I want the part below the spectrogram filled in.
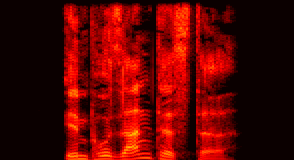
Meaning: inflection of imposant: 1. strong/mixed nominative/accusative feminine singular superlative degree 2. strong nominative/accusative plural superlative degree
- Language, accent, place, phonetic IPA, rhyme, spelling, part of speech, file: German, Germany, Berlin, [ɪmpoˈzantəstə], -antəstə, imposanteste, adjective, De-imposanteste.ogg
